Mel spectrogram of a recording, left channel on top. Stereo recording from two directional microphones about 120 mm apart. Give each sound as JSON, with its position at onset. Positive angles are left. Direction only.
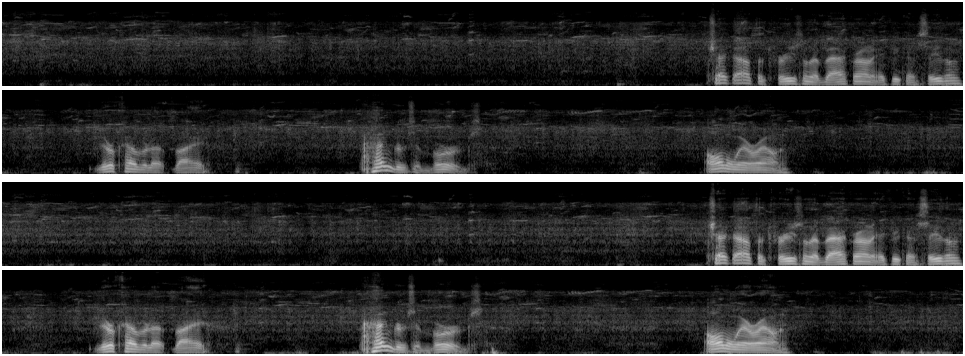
{"t": 7.0, "sound": "speech", "side_deg": -25}
{"t": 10.6, "sound": "speech", "side_deg": -25}
{"t": 13.1, "sound": "speech", "side_deg": -25}
{"t": 16.6, "sound": "speech", "side_deg": -30}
